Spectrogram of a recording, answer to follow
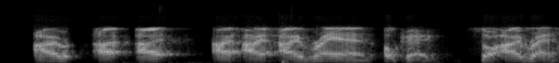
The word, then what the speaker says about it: Iran: Iran is how you say it. Iran. How How How do I say it? I ran, like I ran down the street. It's Iran.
